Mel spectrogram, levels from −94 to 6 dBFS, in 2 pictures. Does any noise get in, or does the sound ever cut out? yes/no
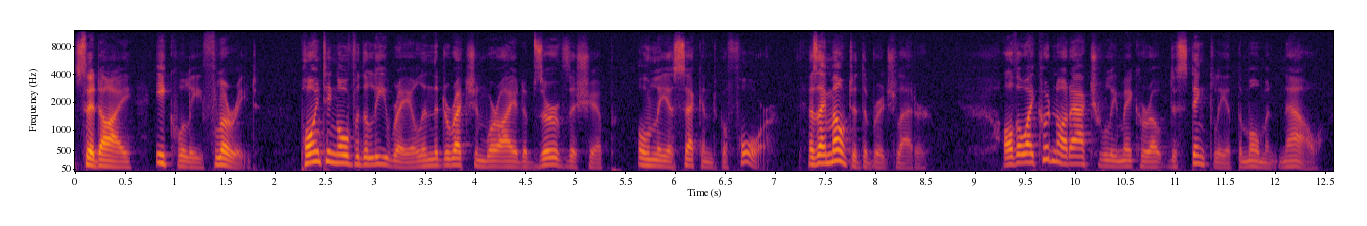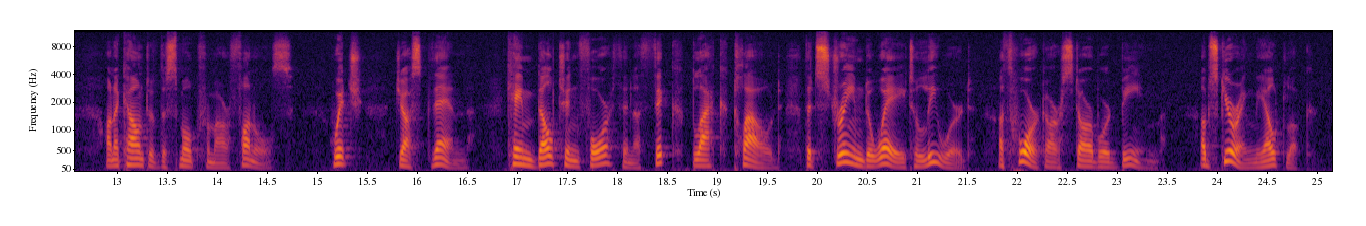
no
